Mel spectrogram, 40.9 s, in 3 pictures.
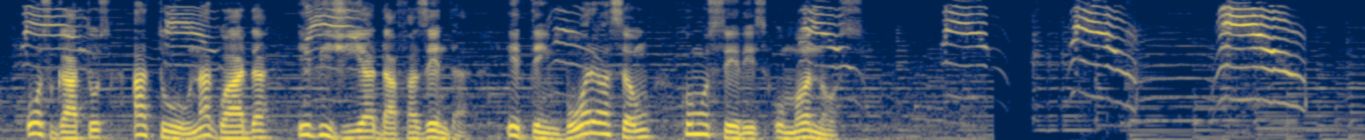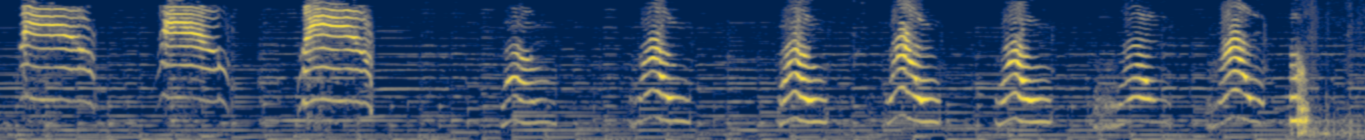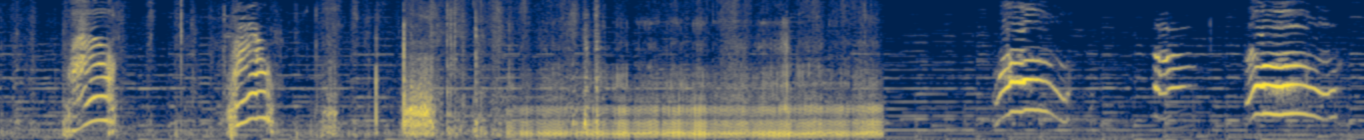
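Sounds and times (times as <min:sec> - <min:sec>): quiet background music: 0:00.0 - 0:09.9, 0:10.5 - 0:40.9
cat meowing: 0:01.6 - 0:02.3, 0:03.1 - 0:03.6, 0:05.5 - 0:05.8, 0:08.1 - 0:08.6, 0:09.4 - 0:10.1, 0:10.7 - 0:11.4, 0:12.1 - 0:13.1, 0:13.8 - 0:14.6, 0:15.2 - 0:16.0, 0:16.6 - 0:17.4, 0:18.7 - 0:19.2, 0:20.0 - 0:20.6, 0:21.4 - 0:21.9, 0:22.5 - 0:26.8, 0:28.0 - 0:28.5, 0:29.6 - 0:30.7, 0:37.2 - 0:38.0, 0:38.8 - 0:40.7.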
